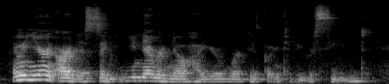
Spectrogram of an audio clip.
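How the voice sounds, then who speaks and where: Through audible room echo, a woman speaks with a dark, mellow tone. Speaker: refugee artist and spoken word poet. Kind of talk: interview. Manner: halting.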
